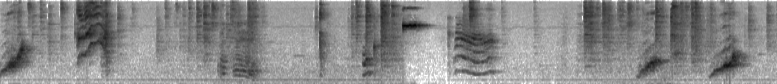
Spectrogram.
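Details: Pet African grey parrot indoors laughing and quacking like a duck: a run of varied raspy, rising and wavering calls in short bursts, with pauses between them and a steady low hum underneath.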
